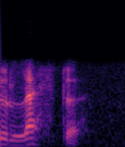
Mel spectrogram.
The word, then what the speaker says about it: Leicester: Keep going. Eventually you'll get to Leicester.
